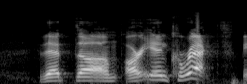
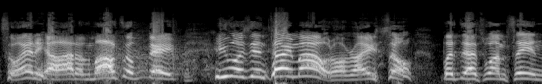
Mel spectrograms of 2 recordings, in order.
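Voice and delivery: much higher and louder, delighted; excited shout; 7 semitones higher, 8 dB louder than usual. Real, not acted. Grandfather telling the meeting his grandson's joke, excited shout. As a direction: belt out the punchline with joy.

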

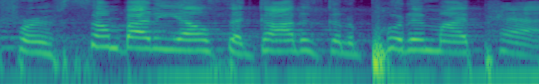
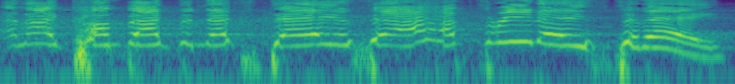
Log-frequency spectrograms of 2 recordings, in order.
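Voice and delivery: shouting over the cheering crowd; excited announcement, shouted high; 10 semitones higher, 10 dB louder than usual. Real, not acted. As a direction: belt it out, thrilled.

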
